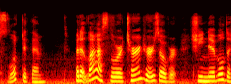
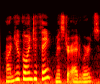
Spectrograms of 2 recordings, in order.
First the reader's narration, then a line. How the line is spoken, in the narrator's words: Ma said gently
